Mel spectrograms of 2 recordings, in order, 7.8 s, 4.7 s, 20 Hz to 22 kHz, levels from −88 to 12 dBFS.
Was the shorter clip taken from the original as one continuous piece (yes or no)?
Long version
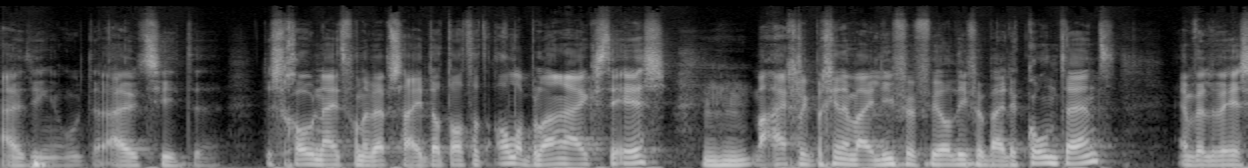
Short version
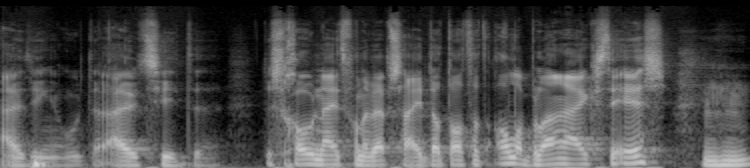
yes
